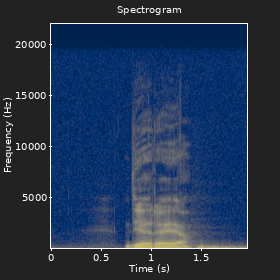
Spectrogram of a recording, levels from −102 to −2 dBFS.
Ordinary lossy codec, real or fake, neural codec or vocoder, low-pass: none; real; none; 19.8 kHz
